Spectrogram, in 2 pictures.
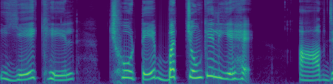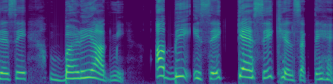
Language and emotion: Urdu, disgusted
